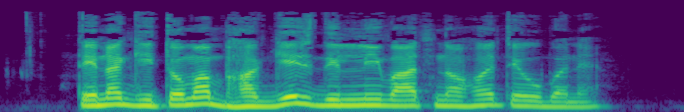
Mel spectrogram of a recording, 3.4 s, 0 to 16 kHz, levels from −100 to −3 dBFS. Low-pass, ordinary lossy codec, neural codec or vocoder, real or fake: 14.4 kHz; MP3, 48 kbps; none; real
